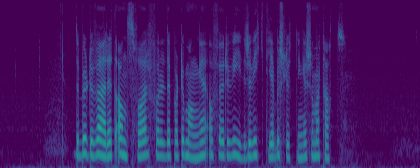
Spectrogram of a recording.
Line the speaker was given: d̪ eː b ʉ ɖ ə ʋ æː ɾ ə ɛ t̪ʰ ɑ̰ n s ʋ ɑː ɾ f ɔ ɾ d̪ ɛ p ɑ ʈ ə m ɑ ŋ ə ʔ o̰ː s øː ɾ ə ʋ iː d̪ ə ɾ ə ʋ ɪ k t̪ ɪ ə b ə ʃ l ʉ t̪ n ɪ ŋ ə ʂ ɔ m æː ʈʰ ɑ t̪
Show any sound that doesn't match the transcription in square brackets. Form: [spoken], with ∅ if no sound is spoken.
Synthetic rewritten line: d̪ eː b ʉ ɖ ə ʋ æː ɾ ə ɛ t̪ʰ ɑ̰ n s ʋ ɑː ɾ f ɔ ɾ d̪ ɛ p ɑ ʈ ə m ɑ ŋ ə ʔ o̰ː [f] øː ɾ ə ʋ iː d̪ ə ɾ ə ʋ ɪ k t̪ ɪ ə b ə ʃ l ʉ t̪ n ɪ ŋ ə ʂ ɔ m æː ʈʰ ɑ t̪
